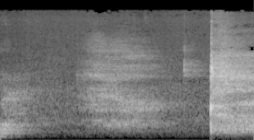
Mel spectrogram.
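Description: A man breathes in deeply.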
